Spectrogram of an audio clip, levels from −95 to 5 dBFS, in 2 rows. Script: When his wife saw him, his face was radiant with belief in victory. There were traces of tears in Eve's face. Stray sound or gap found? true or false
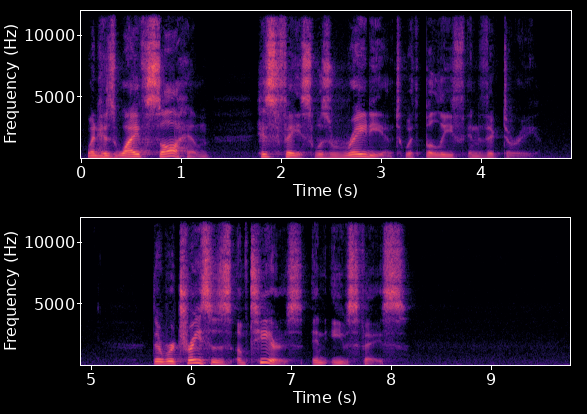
false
